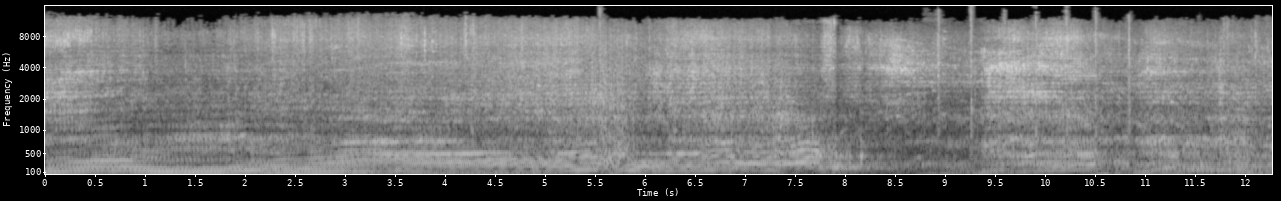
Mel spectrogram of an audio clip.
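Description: Tyres spin and spray dirt and gravel.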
